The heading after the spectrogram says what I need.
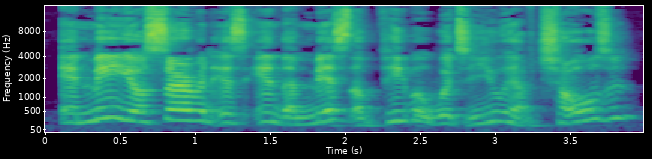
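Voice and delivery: loud sermon reading; booming pulpit reading; preaching scripture. Acted. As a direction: proclaim the verse. Reading scripture at full force.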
